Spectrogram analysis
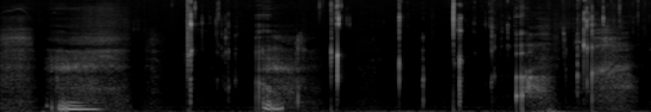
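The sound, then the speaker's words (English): Wet kissing and lip sounds: several moist smacks and mouth noises, loud and close, with soft breathy sounds in between. “and I slightly tickle your neck with my lips as I just caress them with my ever loving kisses.”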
